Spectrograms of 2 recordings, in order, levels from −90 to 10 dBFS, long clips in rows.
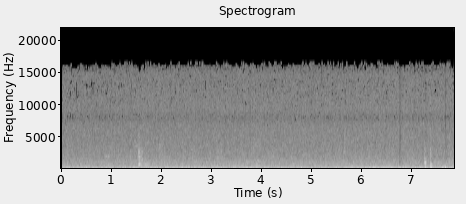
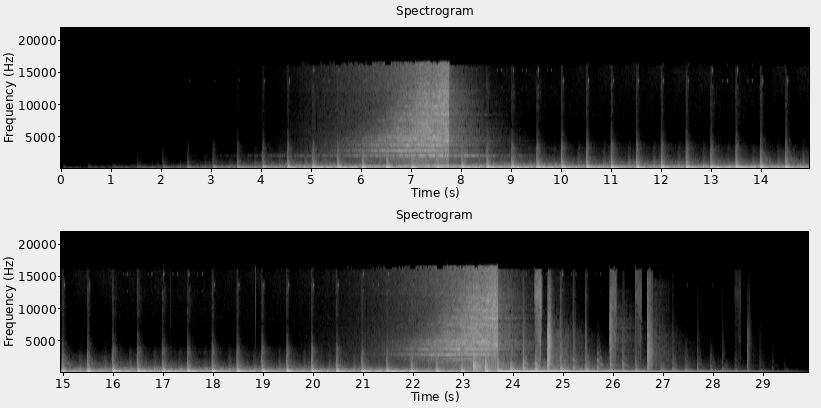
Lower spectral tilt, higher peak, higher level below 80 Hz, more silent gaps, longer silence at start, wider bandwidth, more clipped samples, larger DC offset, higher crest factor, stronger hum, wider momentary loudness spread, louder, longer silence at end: about the same, -4.5 dB/octave vs -5.5 dB/octave; about the same, 0 dBFS vs -2 dBFS; first, -18 dBFS vs -24 dBFS; neither; second, 0.05 s vs 2.55 s; about the same, 17 kHz vs 17 kHz; neither; neither; second, 12 dB vs 20 dB; neither; second, 3 LU vs 16 LU; first, -16 LUFS vs -23 LUFS; second, 0 s vs 0.95 s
